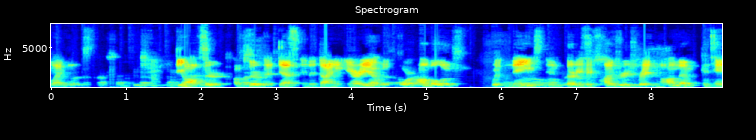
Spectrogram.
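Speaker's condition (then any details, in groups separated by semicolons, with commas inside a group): No condition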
